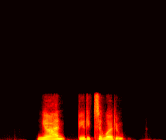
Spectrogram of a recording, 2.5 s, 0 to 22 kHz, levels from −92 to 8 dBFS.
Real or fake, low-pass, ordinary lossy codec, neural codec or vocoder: fake; 7.2 kHz; none; codec, 16 kHz, 0.5 kbps, FreqCodec, larger model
